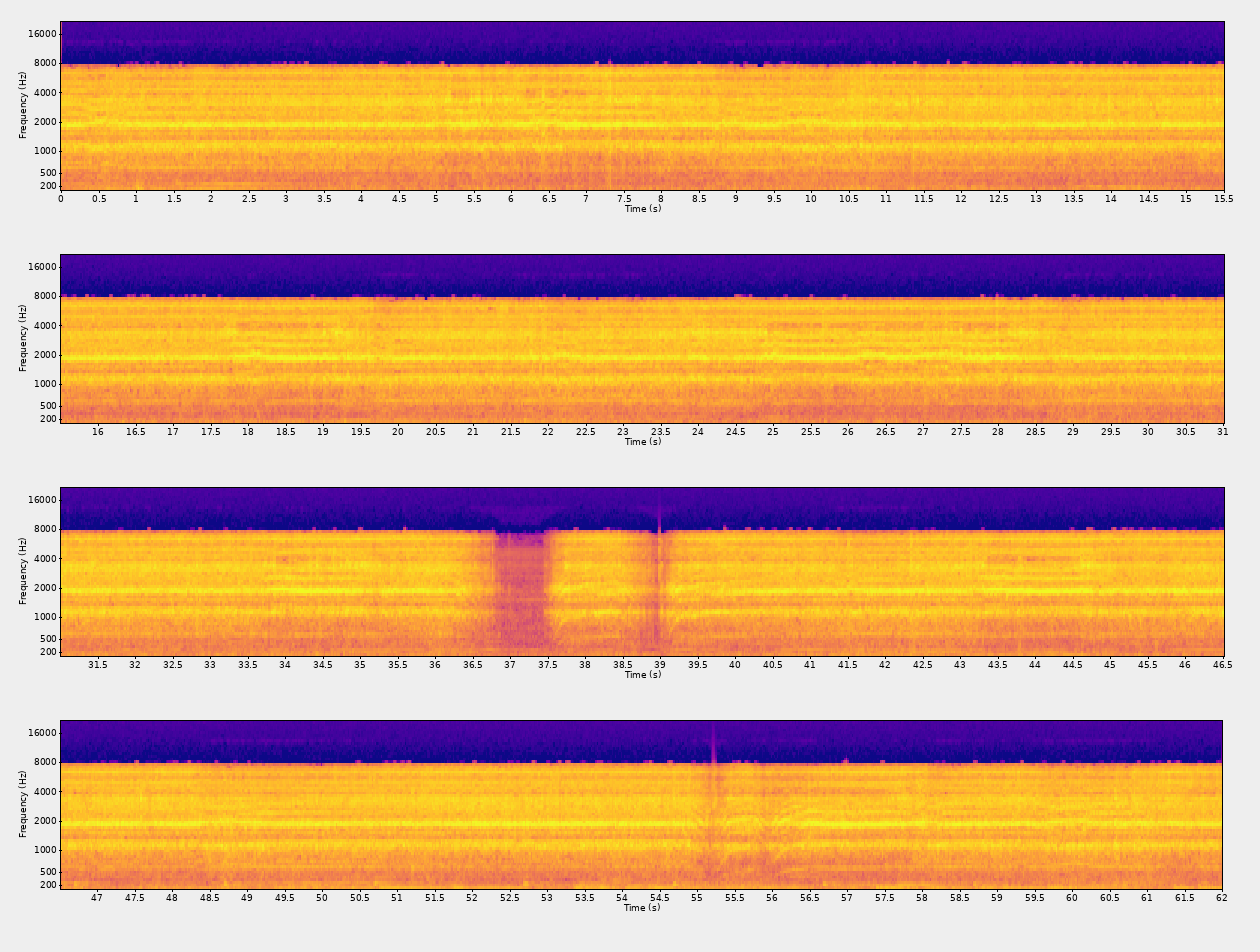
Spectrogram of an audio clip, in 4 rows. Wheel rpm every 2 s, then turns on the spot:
160, 160, 160, 160, 160, 160, 160, 160, 160, 160, 160, 160, 160, 160, 160, 160, 160, 160, 60, 90, 160, 160, 160, 160, 160, 160, 160, 140, 140, 160, 160.
none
